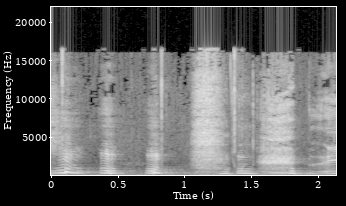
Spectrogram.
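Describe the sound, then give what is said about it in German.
A child cries and whimpers in a series of short, rhythmic sobbing bursts, broken by breathy, shuddering intakes of air. “warum weinst du denn jetzt?”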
